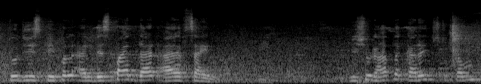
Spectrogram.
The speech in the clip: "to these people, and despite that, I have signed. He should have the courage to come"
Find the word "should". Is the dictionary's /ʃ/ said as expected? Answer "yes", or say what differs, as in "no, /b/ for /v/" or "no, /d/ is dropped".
yes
